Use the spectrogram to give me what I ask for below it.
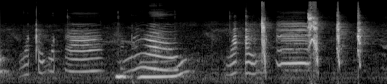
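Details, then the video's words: Pet rose-ringed parakeet, hand tame, uttering a short string of nasal, harmonic word-like sounds with a drawn-out rising syllable, then sharp clicks, indoors. "Hand tame Parrot Talking video | Mithu Tote Ki Awaaz"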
